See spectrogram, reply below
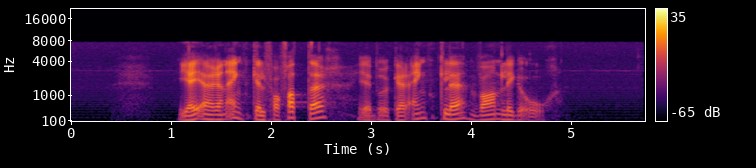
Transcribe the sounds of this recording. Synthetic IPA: jæɪʔæːʁeːnʔɛŋkəlfɔʁfɑt̪əʁjæ̰ɪbʁʉːkəʁɛŋkləʋɑːnlɪɡə̰ʔṵːʁ

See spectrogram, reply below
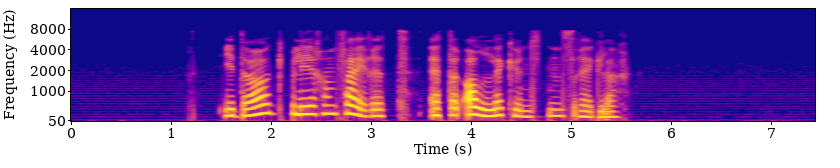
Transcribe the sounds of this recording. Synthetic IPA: iːd̪ɑːɡbliːʁhɑnfæɪʁət̪ | ʔɛt̪əʁʔɑləkʰʉnst̪n̩sʁeːɡləʁ

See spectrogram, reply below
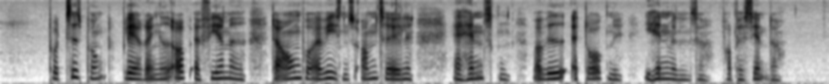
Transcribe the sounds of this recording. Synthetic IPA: pʰɒ̽e̝d̥̚t͡sʰiðˠsb̥ʰɔ̽ŋ̰d̥b̥le̝jɑ̈ʁeŋəð̞̩ˠɒ̽b̥æfiɐmæð̞̩ˠd̥ɑ̈ʔɒʊnpʰɒ̽æʋḭːsn̩sɒ̽mt͡sʰɛːləʔæɦænsɡ̥n̩ʋɑ̈ʋe̝ð̞ˠæd̥ʁɔɡ̥nə | iɦenʋen̰l̩sɐfʁɑ̈pʰæɕen̰d̥ɐ

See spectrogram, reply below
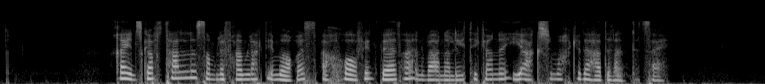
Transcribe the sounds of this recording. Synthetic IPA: ʁæɪnskɑːpst̪ʰɑln̩əsɔmbleːfʁɛmlɑkt̪iːmoːʁəsæːʁhoːʋiːnt̪̚beːd̪ʁəɛnʋɑːɑnɑlyːt̪ɪkɑʁnəʔiːɑkʃəmɑʁkəd̪əhɑd̪ːəʋɛnt̪ət̪sæɪ

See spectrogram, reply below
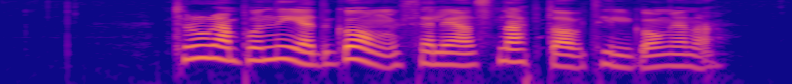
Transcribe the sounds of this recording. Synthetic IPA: t̪ʰɾuːɾhanpʰɔneːd̪ɡɔŋːsɛljəɾhansnapt̪avt̪ʰɪlɡɔŋːaɳa̰

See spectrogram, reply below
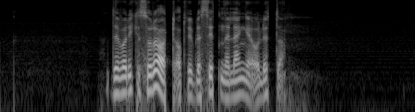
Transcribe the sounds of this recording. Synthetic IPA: d̪eːʋɑːɾɪkəsoːɾɑːʈʰɑ̰t̪ʋiːbleːsɪt̪n̩əlɛŋə̰ʔo̰ːlʏt̪ə̰

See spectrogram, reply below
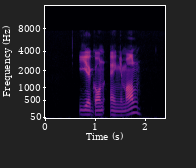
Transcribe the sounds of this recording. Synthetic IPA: eːɡɔnɛŋman

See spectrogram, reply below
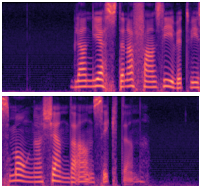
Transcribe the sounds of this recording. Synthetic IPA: bland̪jɛst̪əɳafansjiːvət̪viːsmɔŋːaɕɛnd̪a̰ʔa̰nsɪkt̪ʰə̰n

